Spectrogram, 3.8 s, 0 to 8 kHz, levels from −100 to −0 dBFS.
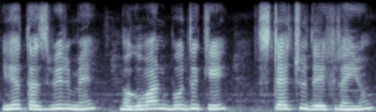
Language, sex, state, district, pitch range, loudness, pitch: Hindi, female, West Bengal, Alipurduar, 240-275 Hz, -13 LUFS, 260 Hz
